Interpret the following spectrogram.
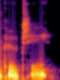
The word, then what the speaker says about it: Fucci: the next day 14-year-old Aiden fui is so I'm going to pronounce it that's how you pronounce it Aiden fuchi fuchi or fuchi fi fuchi fuchi he was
